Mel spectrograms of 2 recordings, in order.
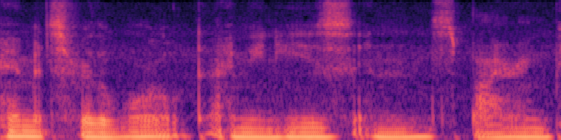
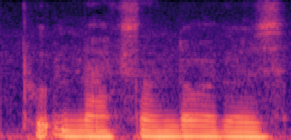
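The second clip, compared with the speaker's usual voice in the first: ordinary delivery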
